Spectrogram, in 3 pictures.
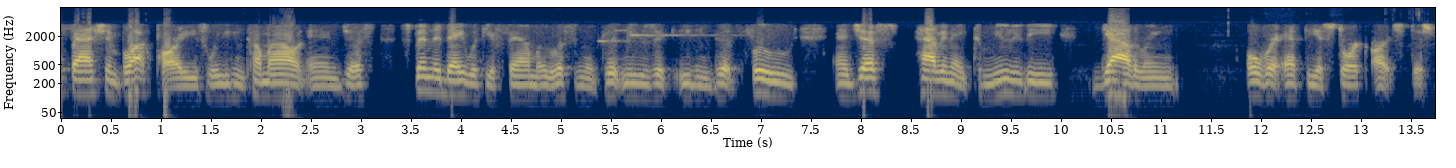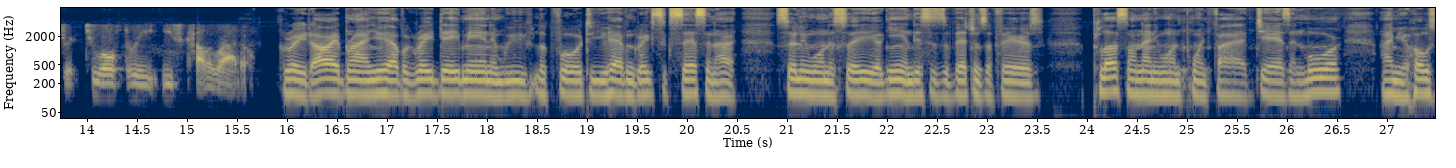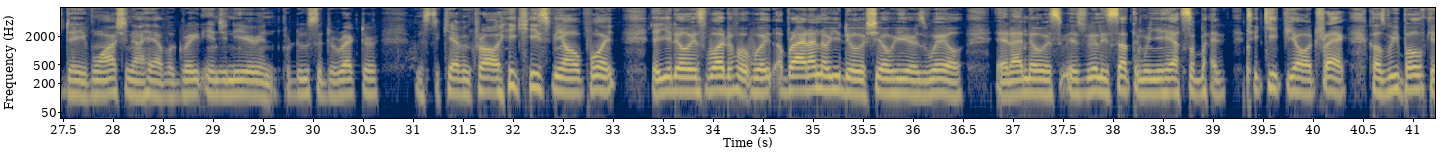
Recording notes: In the studio. Via phone.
